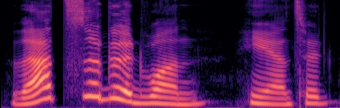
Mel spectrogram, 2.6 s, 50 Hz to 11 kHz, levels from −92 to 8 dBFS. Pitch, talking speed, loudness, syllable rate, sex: 235 Hz, 140 wpm, -18 LUFS, 4.3 syllables/s, female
